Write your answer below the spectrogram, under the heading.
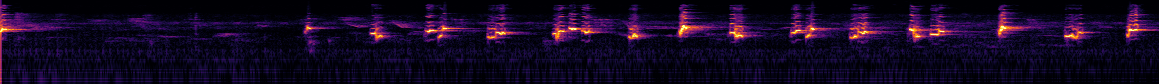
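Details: Yellow-vented bulbul singing hard, answering other bulbuls with rapid, noisy 'ropel' singing: one note, a pause, then quick bubbly two-part chirps rising and falling, about one every half second.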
